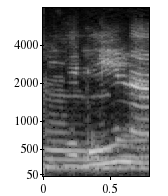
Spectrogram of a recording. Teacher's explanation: Pasti mengalir. Kenapa? Karena pita suaranya terbuka. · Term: huruf ha ketika sukun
